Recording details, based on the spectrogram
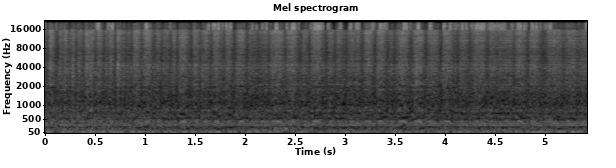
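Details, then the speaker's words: Revived 20-year-old fog machine after running fluid through to flush debris: even hiss with a fast steady pump pulsing as it finishes priming and squirts well. Burnt smell gone, now fogging normally. "You can see the pump is still priming. There it goes. Now it's fully primed, and you can see it's squirting really well."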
